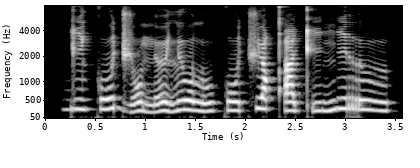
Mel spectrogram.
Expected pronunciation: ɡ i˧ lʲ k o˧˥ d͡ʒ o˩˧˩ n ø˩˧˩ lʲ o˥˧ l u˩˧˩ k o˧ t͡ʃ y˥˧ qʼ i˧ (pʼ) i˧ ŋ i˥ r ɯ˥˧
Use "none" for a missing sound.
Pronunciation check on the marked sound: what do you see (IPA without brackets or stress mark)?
kʼ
